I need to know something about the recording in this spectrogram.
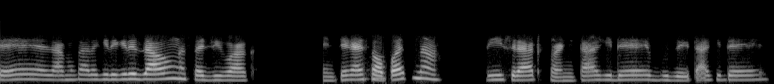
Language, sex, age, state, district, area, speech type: Goan Konkani, female, 18-30, Goa, Murmgao, urban, conversation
